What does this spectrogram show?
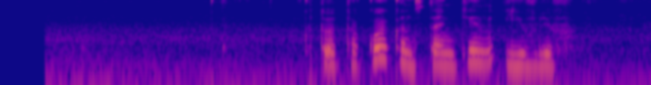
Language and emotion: Russian, neutral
